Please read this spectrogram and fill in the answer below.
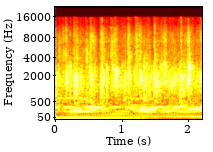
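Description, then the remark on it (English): Many people clap their hands together unto the Lord, a dense, steady patter of many hands that continues without pause, with a low sustained hum beneath it. “Why don't you just clap your hands unto the Lord one more time.”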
